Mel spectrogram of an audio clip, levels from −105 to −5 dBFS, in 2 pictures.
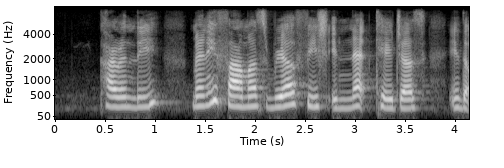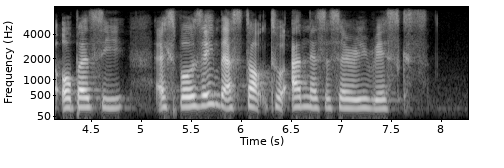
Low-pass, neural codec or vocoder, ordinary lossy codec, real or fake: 7.2 kHz; vocoder, 44.1 kHz, 128 mel bands every 512 samples, BigVGAN v2; Opus, 64 kbps; fake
